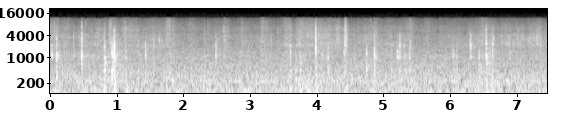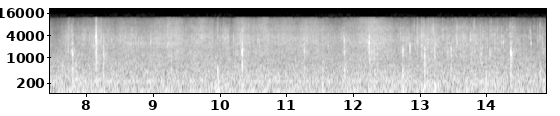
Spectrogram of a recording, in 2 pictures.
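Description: Fingertips tap and scratch along the surface of a yellow kraft paper padded mailer held upright. The result is quiet, steady papery scratching with scattered sharp, bright taps and crinkles throughout.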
